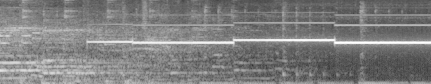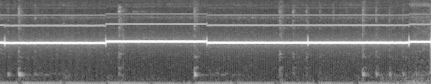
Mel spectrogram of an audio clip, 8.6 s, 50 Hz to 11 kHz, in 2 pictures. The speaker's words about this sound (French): Eh bien, ce bip bip a décidément quelque chose de bien sympathique. C'est un bip bip qui parle français. Les auditeurs de France Inter le connaissent déjà c'est celui du satellite A1 lancé cet après-midi par la fusée Diamant de la base aérienne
